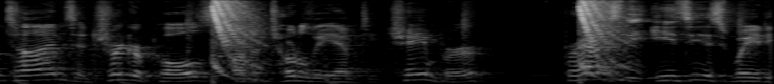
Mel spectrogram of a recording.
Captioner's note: laser fires; laser fires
